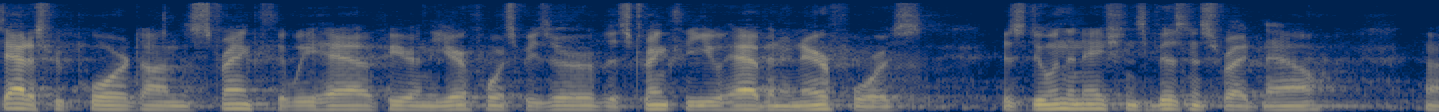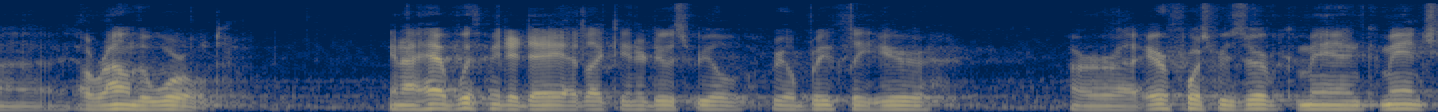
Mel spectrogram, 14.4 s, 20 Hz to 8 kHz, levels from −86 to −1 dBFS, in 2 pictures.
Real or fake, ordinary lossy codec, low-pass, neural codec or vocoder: fake; MP3, 48 kbps; 7.2 kHz; codec, 24 kHz, 3.1 kbps, DualCodec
